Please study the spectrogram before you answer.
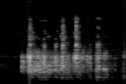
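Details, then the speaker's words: Teaching example of lung auscultation: coarse, rattling, gurgling breath sounds, rhonchi, from air passing through secretions in the airways, described as often related to pneumonia. "é um pouquinho mais grosso então o ronco ele determina assim uma quantidade de secreção então quando o ar passa tá o que que acontece ele passa pela secreção que tá ali na via aérea e gera esse barulho então que a gente caracteriza como ronco"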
